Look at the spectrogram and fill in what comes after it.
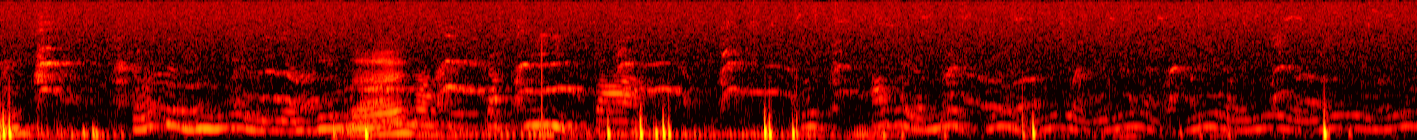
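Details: Playful French bulldog puppies indoors whimper and whine in a steady, wavering, up-and-down tone, with scattered sharp yips and soft thumps from their scuffling, and quiet human speech in the room.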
